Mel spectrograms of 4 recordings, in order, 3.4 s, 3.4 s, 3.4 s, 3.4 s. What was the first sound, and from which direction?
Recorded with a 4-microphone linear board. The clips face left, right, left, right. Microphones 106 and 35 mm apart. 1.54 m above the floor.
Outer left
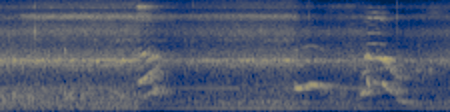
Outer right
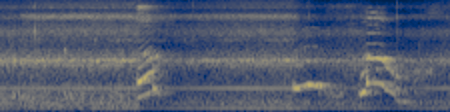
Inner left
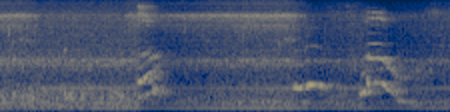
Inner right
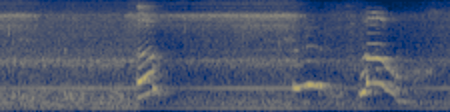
A child speaking, 60° right (ahead or behind).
